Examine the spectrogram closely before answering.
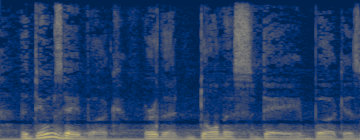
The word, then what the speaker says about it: Domesday: But since we're talking about these things, the Doomsday Book, or the Domesday Book as it's actually pronounced, is a collection of business records from, I think it's like the early 1200s, or maybe even before.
